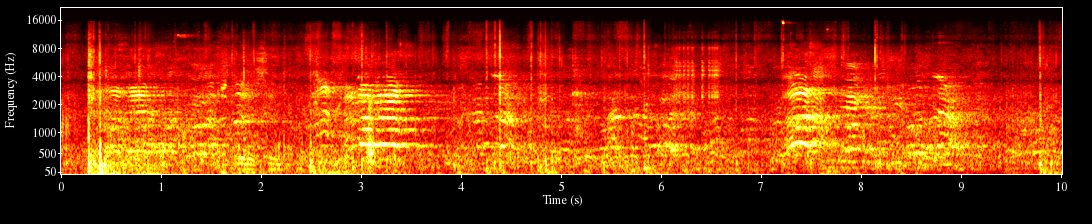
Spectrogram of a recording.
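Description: Men shout loudly from close by.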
